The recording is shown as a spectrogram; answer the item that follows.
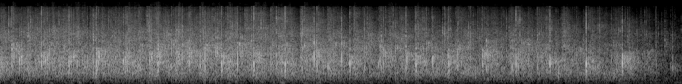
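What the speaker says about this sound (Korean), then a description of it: "아름다운 시를 쓰신 이혜인 수녀님께 여러분 박수 한번" An audience at a lecture breaks into steady applause, a thick wash of many hands clapping together at an even level, easing off slightly near the end.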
